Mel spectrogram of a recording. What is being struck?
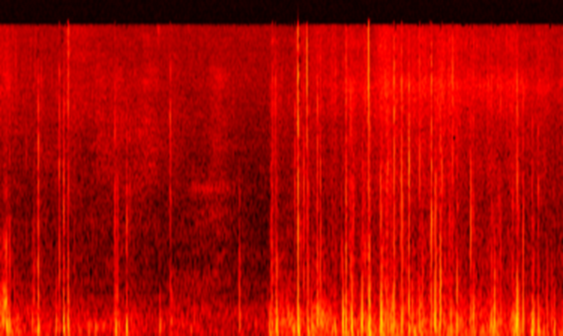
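Thin plastic bag.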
